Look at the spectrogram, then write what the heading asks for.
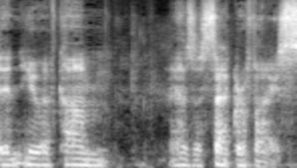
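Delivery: echoing sepulchral voice. Narrating a corpse speaking to Astartes, in an echoing sepulchral voice. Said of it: "that this kind of weird echoing sepulcher voice echoes out of the mouth".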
